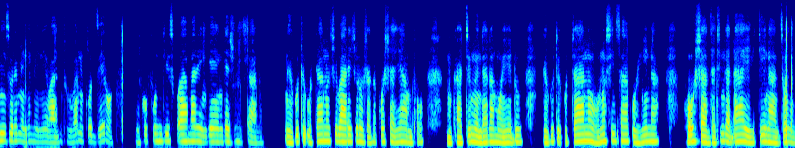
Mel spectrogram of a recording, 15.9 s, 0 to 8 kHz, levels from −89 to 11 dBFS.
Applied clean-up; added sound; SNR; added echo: none; none; none; none.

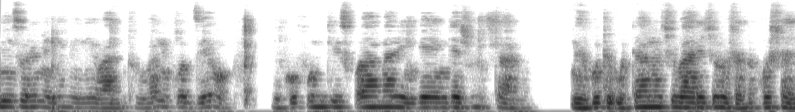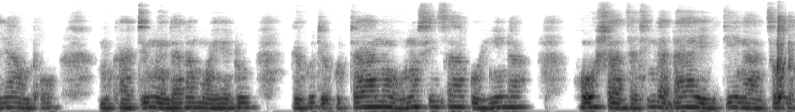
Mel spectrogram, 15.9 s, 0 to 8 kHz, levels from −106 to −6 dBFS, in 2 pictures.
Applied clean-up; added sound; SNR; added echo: none; none; none; reverberation time 0.2 s.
